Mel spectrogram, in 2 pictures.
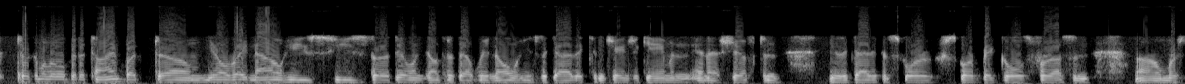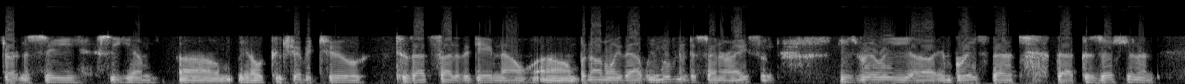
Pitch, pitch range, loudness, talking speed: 100 Hz, 95-105 Hz, -22 LUFS, 215 wpm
